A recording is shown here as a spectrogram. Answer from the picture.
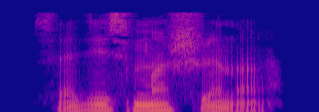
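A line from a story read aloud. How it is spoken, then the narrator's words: Quiet menacing words. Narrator (Russian): тихо промолвил тип с пистолетом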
